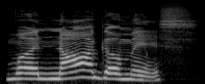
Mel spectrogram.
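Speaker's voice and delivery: monogamous slowly as mono-GAM-ous with nah; deliberate correct monogamous; slow repeat. Shown as a demonstration. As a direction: copy the AI carefully. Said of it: "AI says Monogamous".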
